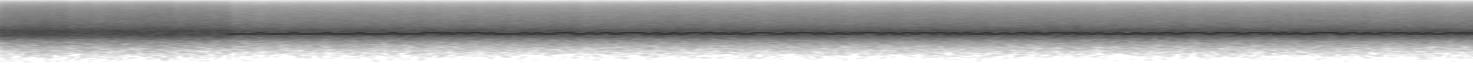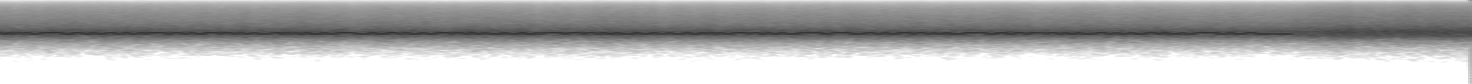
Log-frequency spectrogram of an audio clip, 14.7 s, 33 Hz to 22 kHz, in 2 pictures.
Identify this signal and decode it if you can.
RTTY (45.45 baud, 170 Hz shift), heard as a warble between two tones, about 1650 Hz centre, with radio static and a narrow filter. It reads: 9251 93138 10 1255 50 4650030 41971 13 116 590 58 07157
